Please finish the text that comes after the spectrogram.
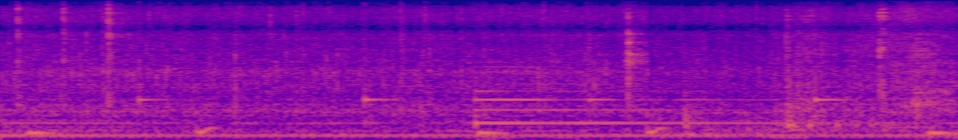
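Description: Soft frying of spices in a pan for a katla fish and poppy seed dish, a steady low sizzle with occasional pops and light scraping, close by and fairly quiet, with no voices.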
